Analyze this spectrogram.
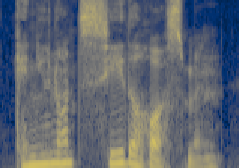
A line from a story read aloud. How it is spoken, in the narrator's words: he pleaded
